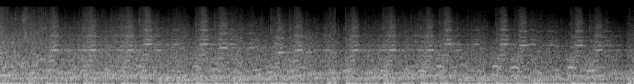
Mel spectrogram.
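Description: A loud, dense jumble of several sound clips layered over one another: a noisy wash full of quick clicks, with faint steady tones running under it.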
